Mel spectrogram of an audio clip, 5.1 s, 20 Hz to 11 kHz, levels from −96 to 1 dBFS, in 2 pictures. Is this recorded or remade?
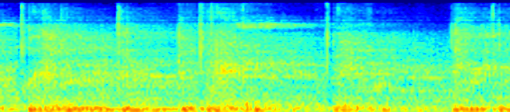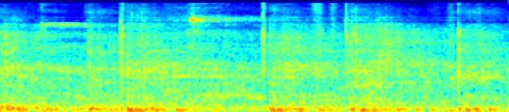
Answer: remade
